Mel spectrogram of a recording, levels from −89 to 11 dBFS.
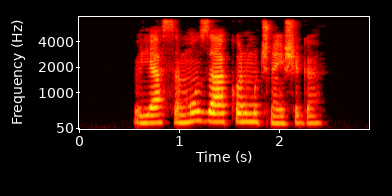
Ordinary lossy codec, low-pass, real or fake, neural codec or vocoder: none; 7.2 kHz; real; none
